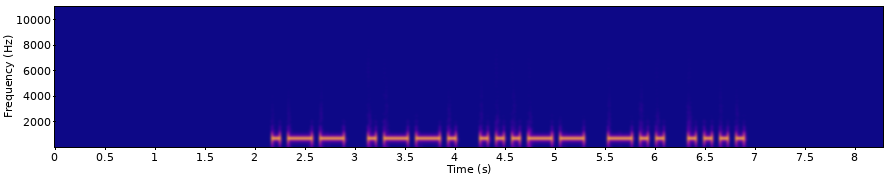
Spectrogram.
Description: Morse code, heard as a keyed tone, about 15 wpm, 700 Hz. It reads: WP3DH
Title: USA Call Signs - 5 Characters - Repeated 2x - 15wpm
